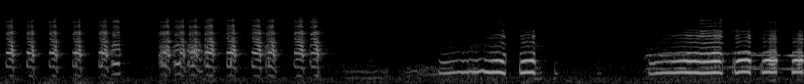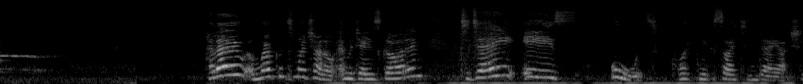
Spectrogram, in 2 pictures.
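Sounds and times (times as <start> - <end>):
hen drawn-out calls: 0.0 - 8.6
hens clucking: 0.0 - 8.6.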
